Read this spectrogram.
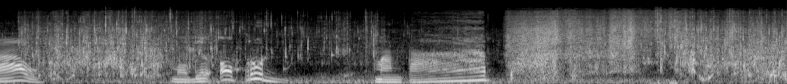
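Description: Water splashes as a hand stirs it.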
